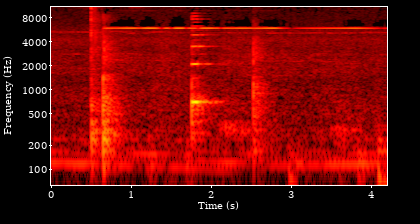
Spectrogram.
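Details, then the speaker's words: Sharp clicks and a short electronic beep over a low steady hum as a Lotus LT-800+ handheld fetal Doppler is switched on, after ultrasound gel is applied to the lower abdomen; power-on sound. "Nah, kita oleskan pada bagian perut tersebut. Dan kalau sudah, kita onkan alatnya terlebih dahulu."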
